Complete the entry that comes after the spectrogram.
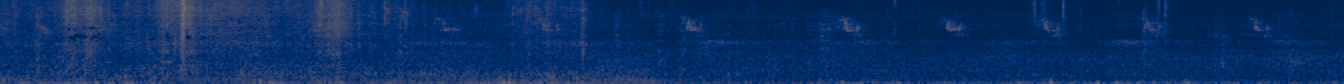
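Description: Quiet outdoor ambience with a few scattered knocks and rustles in the first half. From about halfway through comes a short high chirp, repeated every half second to a second, most likely a small bird calling.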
